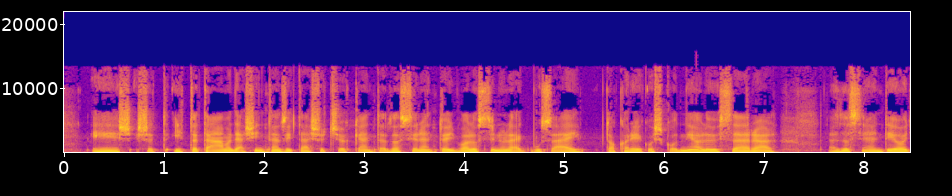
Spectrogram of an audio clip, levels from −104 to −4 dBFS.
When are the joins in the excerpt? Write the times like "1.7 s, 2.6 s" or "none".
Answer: none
